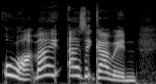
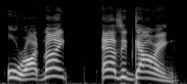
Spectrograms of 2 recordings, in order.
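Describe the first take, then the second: First: It is said in a Cockney accent. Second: It is said in an Australian accent. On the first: "a Cockney accent" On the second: "screw your face up a bit as if you're squinting against the sun"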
